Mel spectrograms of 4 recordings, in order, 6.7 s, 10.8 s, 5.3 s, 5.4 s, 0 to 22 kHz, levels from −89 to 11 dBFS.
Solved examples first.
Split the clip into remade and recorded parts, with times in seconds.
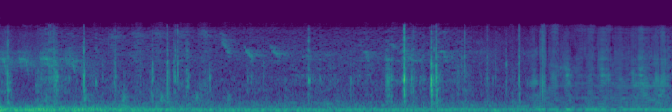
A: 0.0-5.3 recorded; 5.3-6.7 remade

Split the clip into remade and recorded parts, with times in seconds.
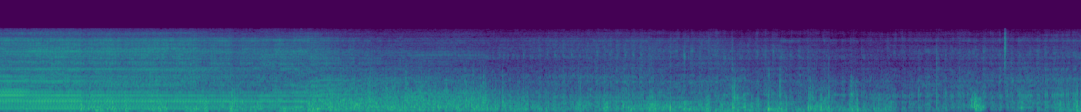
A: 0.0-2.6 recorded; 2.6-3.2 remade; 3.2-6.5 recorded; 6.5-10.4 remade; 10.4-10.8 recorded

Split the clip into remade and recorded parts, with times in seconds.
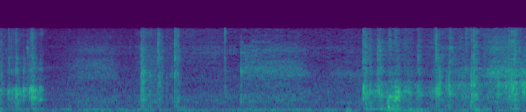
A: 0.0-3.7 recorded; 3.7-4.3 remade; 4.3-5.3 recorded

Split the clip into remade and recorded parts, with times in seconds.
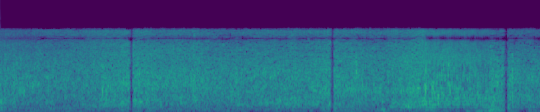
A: 0.0-4.2 recorded; 4.2-4.9 remade; 4.9-5.4 recorded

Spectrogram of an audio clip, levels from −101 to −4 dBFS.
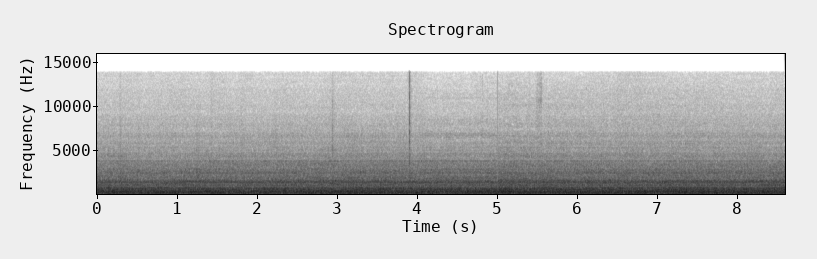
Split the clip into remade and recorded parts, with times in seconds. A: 0.0-4.1 remade; 4.1-6.5 recorded; 6.5-7.1 remade; 7.1-8.0 recorded; 8.0-8.6 remade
